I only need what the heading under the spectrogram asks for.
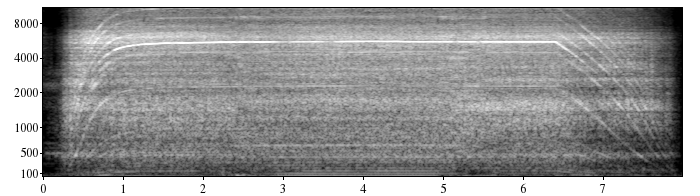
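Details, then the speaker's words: DeWalt D25810 chipping hammer, type 1, run after its bad bearing was replaced and new O-rings were fitted; a high motor whine with steady hammering that spins up and down cleanly, though the armature gear and probably the crank are worn but still mesh. "Doesn't sound too bad. The gears are worn. There is damage to the actual gear on top of the armature and probably to that crank."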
